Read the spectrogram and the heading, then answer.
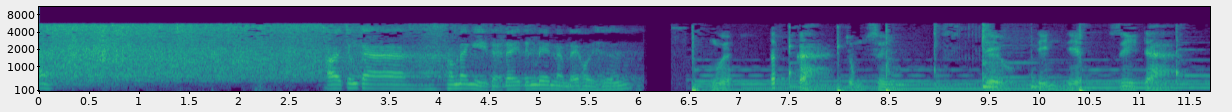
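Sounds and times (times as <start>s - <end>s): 
audience applause: 0.0s - 4.2s
speech: 2.8s - 6.1s, 6.7s - 8.8s, 9.5s - 11.5s.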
